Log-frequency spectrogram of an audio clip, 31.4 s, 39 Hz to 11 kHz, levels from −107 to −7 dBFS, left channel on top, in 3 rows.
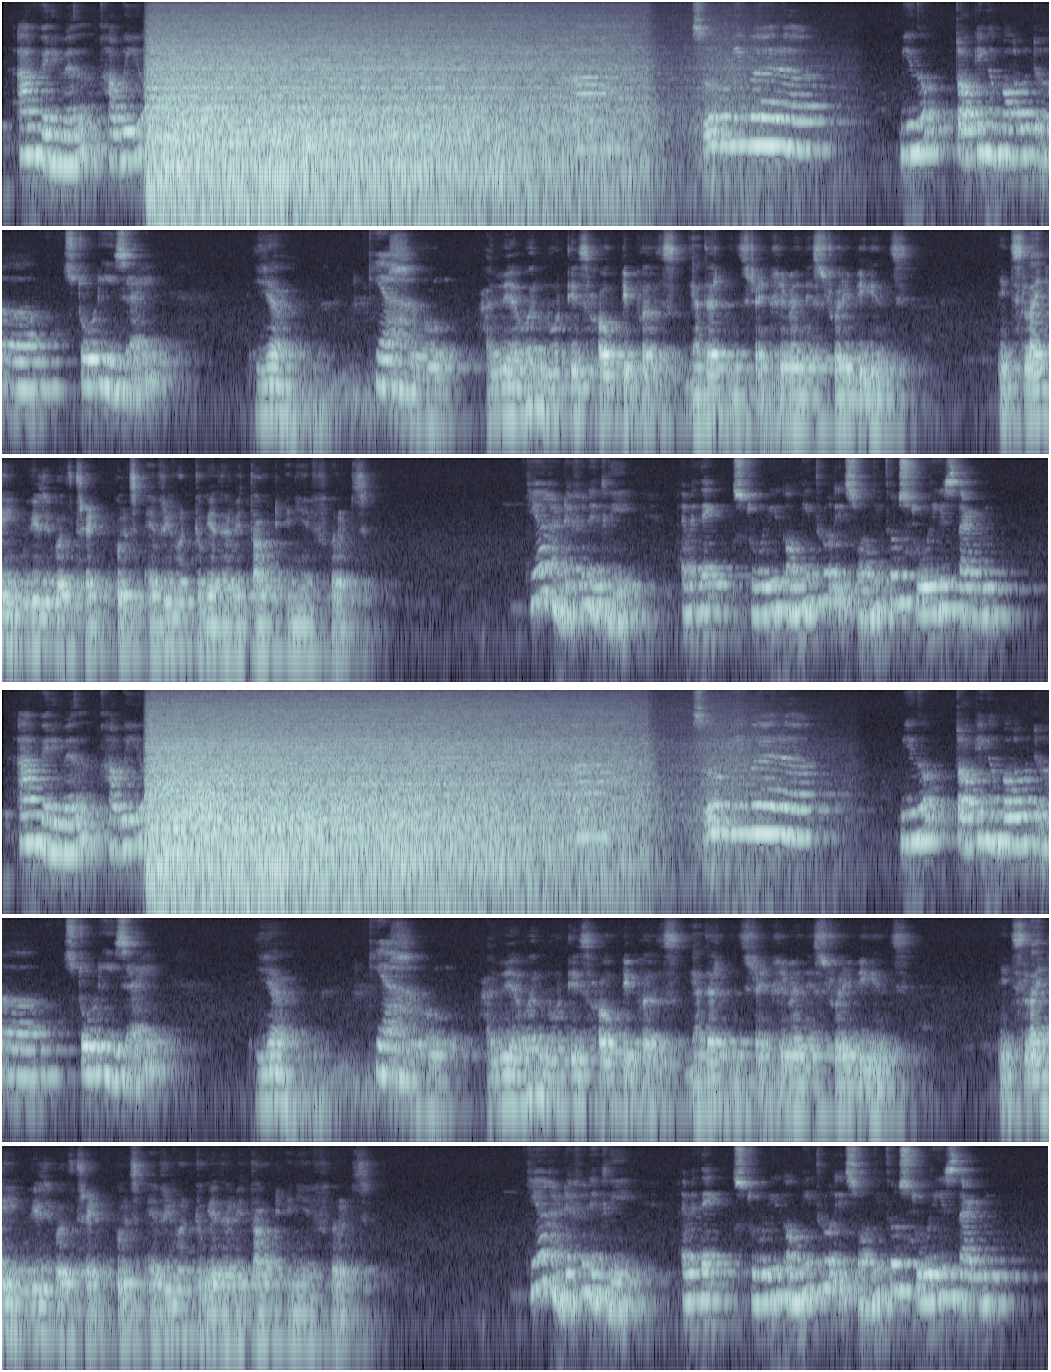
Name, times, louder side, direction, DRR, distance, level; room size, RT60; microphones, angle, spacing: voice 1, 0.2-1.8 3.8-5.3 5.6-6.4 6.9-8.1 9.0-12.0 14.2-14.6 26.2-27.3 27.7-30.8, equal, 25° left, -3 dB, 0.9 m, -30 dB
sound 1, 1.4-7.6, equal, 5° right, 0.5 m, -24 dB
voice 2, 2.5-3.2 13.0-15.0 15.3-19.5 20.4-24.6 30.0-30.1, left 2 dB, 50° left, 3 dB, 0.5 m, -32 dB
5.3 x 2.2 x 2.4 m, 0.85 s
head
